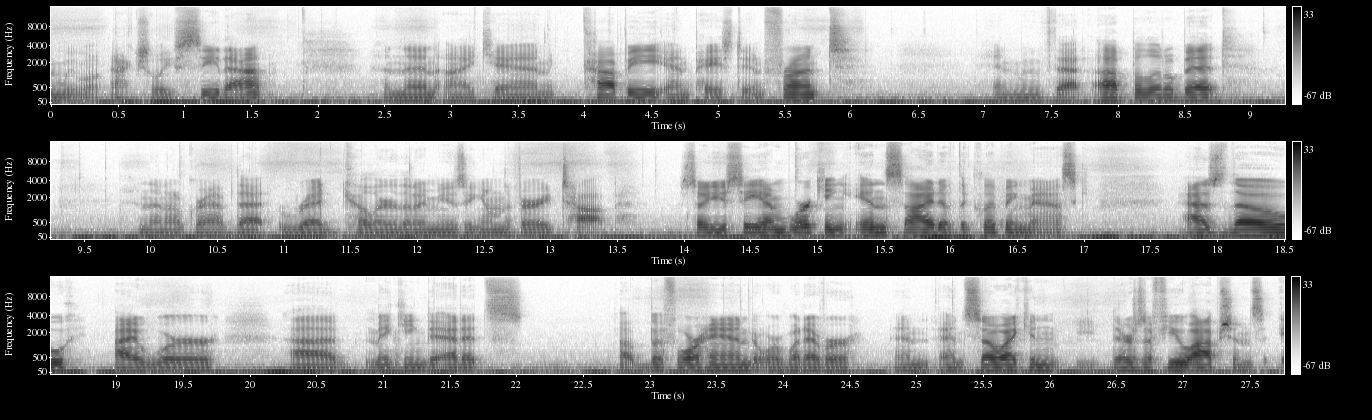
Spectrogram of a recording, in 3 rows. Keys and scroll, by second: 2.0 v, 4.6 super+f, 10.7 i, 13.8 space.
